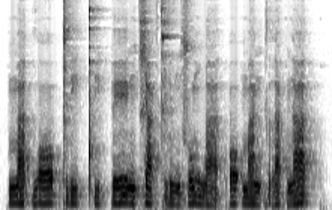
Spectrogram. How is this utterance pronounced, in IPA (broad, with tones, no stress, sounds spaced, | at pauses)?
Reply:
m a˥˩ t̚ w ɔː˥˩ p̚ t r i˦˥ t̚ pʰ i˨˩ t̚ p eː˥˩ ŋ t͡ɕ a˥˩ k̚ t r ɯ˨˩ ŋ s o˥˩ m w aː˨˩ t̚ ʔ ɔ˥˩ ʔ m a˧ ŋ k r a˨˩ k̚ n a˥˩ t̚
